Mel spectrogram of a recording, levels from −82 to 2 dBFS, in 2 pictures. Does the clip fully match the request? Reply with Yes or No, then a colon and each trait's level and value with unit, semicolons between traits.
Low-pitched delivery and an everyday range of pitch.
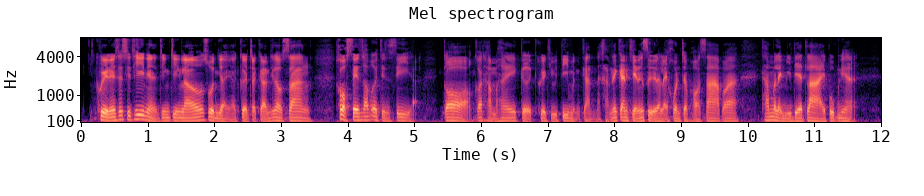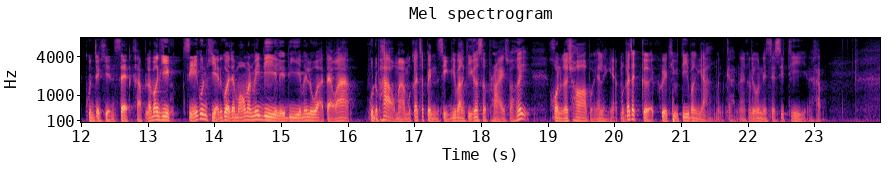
Yes: low, 100 Hz; average, 3.9 semitones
